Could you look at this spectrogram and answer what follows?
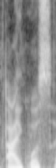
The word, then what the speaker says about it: IQOS: adesso non so come le pronuncio, IQOS. IQOS, è giusto.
